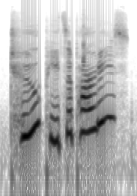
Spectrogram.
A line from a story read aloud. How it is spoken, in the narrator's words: Heidi's mother exclaimed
